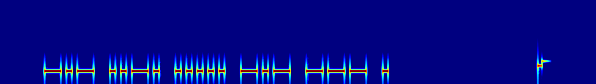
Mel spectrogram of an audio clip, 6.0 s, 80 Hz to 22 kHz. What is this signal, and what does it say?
Morse code, heard as a keyed tone, about 22 wpm, 700 Hz. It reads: KF5KOE
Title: USA Call Signs Repeated 3x 22wpm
